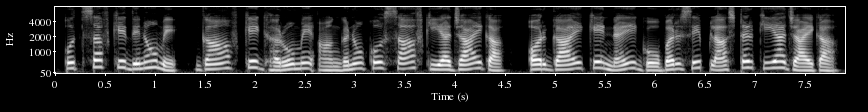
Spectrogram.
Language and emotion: Hindi, neutral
